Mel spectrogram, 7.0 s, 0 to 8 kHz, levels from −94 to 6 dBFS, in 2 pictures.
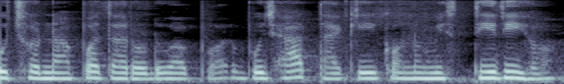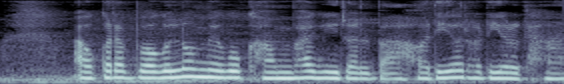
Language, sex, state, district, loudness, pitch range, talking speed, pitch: Bhojpuri, female, Bihar, Muzaffarpur, -14 LUFS, 205-225 Hz, 160 wpm, 210 Hz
